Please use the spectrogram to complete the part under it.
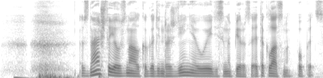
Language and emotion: Russian, neutral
